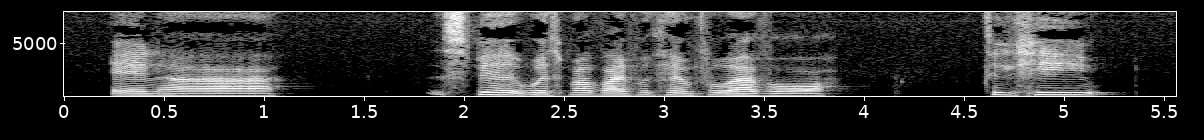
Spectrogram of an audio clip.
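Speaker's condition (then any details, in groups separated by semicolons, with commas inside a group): Down syndrome; heart defect, legally blind; age 40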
